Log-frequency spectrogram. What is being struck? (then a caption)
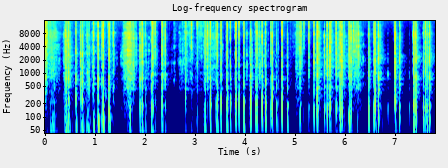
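Small sealed cardboard box. Fingertips and nails tap and scratch a small, sealed, printed cardboard LEGO BrickHeadz Stormtrooper box, producing about forty quick, dull taps in uneven bursts. The hollow, low-heavy knocks stop dead with no ring, with soft scratchy rustles between the clusters.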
